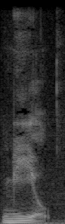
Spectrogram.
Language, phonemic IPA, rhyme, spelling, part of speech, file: French, /mi.jo/, -jo, Millau, proper noun, Fr-Millau.oga
- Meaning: a French commune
